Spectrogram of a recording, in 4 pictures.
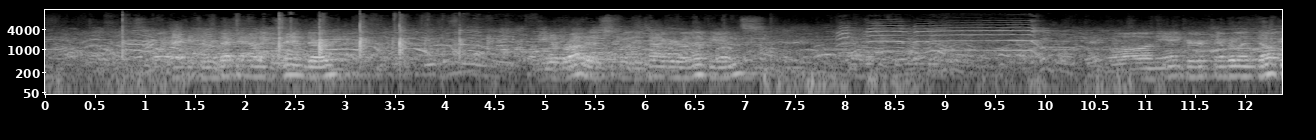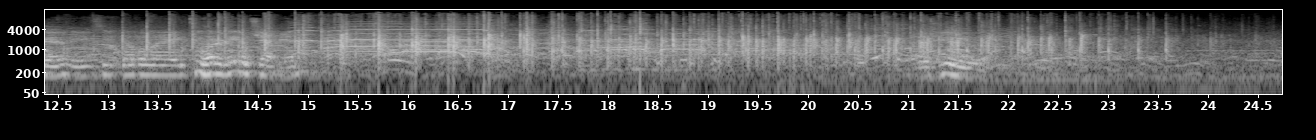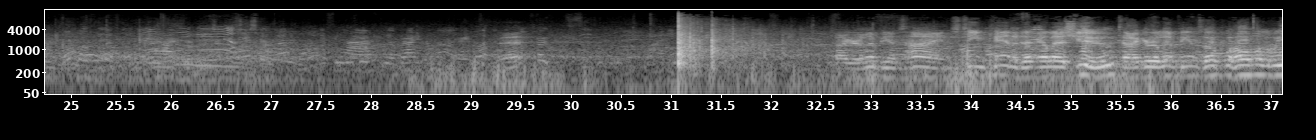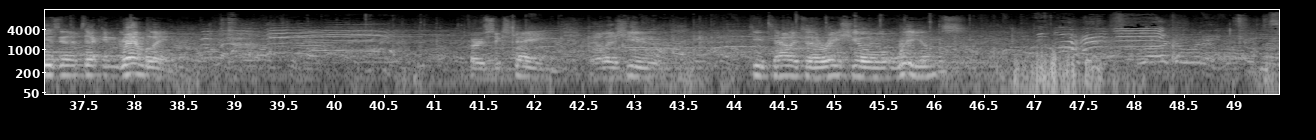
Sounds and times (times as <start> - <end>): Outside, urban or manmade: 0.0 - 49.4.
